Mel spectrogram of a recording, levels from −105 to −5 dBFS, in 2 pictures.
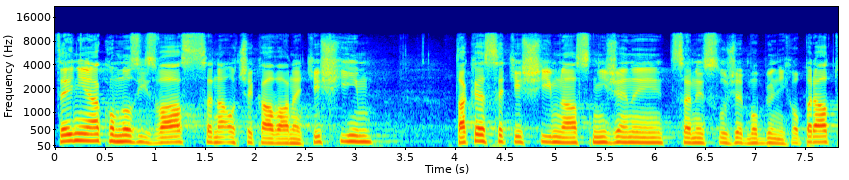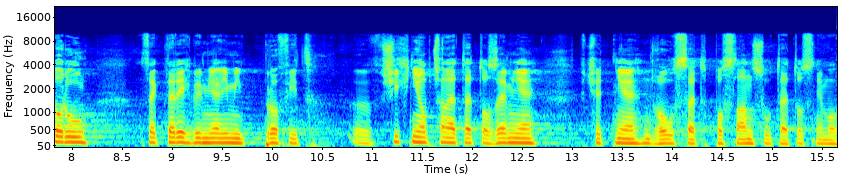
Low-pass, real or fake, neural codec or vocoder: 9.9 kHz; real; none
